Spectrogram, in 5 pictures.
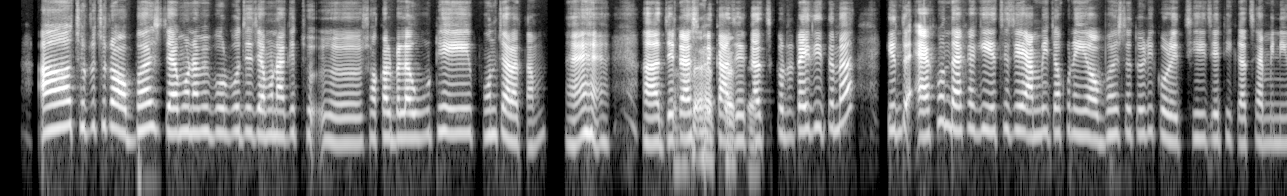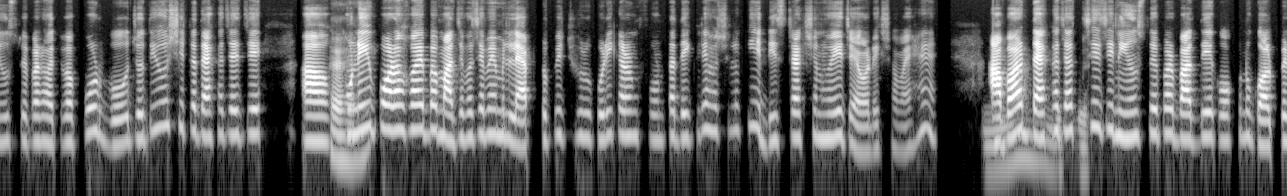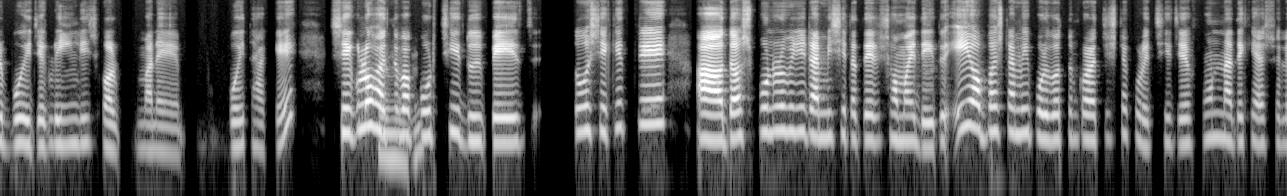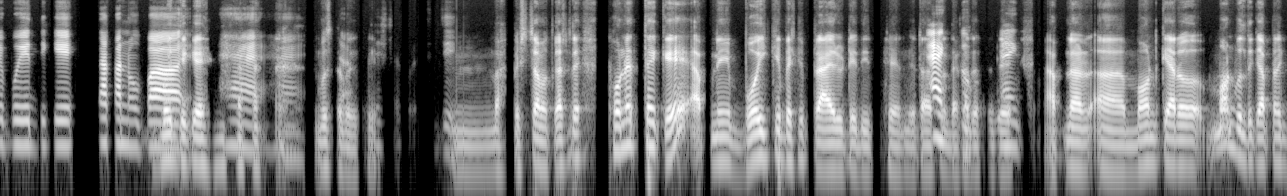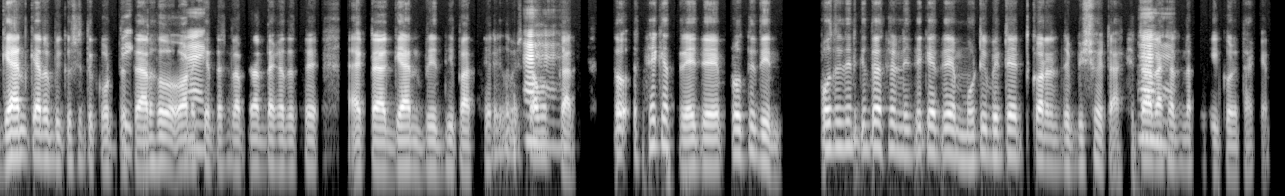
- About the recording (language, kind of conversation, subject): Bengali, podcast, প্রতিদিন সামান্য করে উন্নতি করার জন্য আপনার কৌশল কী?
- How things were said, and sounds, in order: chuckle; in English: "distraction"; chuckle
